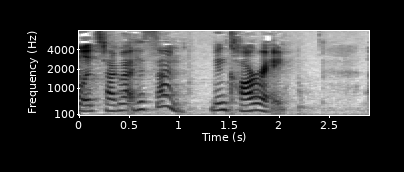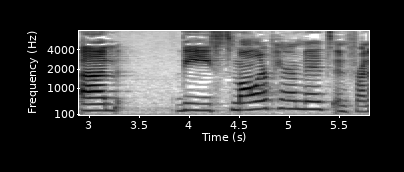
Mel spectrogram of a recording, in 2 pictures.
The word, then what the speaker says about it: Menkaure: So, actually it's pronounced Menkaure apparently.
